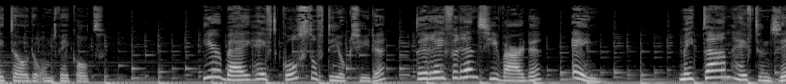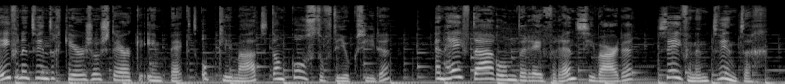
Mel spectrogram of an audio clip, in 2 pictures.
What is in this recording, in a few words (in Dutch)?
Duurzame zuivelketen Explainer Broeikasgassen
